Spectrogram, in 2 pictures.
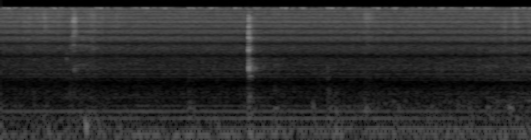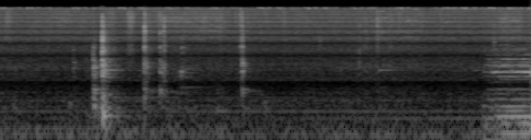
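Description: Steady low electrical hum with faint hiss, broken by a few small clicks and knocks, the loudest cluster about six seconds in.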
